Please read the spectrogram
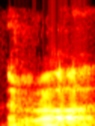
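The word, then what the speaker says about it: راء: The ra has a ra sound, and that ra is like a rolled R.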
